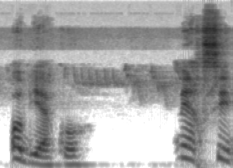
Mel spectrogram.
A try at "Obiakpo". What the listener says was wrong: Au fait, ta façon de dire Obiakpo, tu sais, j'aimerais que tu utilises une voix un peu plus romantique pour prononcer ce Obiakpo. Pas Obiakpo comme si on allait à la guerre. Obiakpo.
